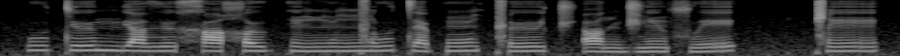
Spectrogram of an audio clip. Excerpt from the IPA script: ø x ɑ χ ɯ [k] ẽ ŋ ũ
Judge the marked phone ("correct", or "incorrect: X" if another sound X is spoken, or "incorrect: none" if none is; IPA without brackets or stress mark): correct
